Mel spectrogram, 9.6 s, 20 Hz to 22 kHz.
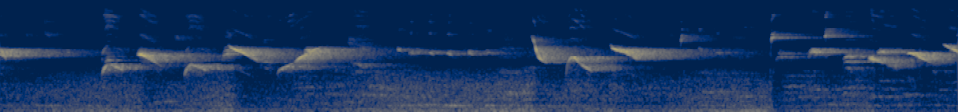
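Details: Young Green-winged saltator preparing for the 2018 singing season, Thunder Truck style at over 20 songs per minute. Powerful whistled phrases slur downward in grouped bursts, each set separated by brief gaps.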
